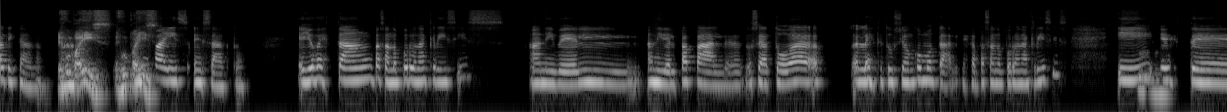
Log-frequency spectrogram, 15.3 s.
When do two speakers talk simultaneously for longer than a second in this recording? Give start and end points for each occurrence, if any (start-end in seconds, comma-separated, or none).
none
